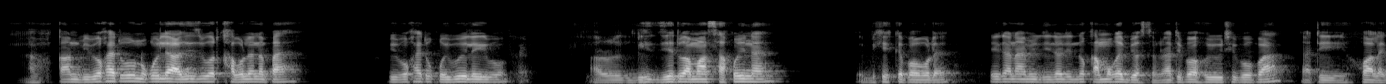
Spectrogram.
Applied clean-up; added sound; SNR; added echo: neural mask model Resemble Enhance denoiser.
